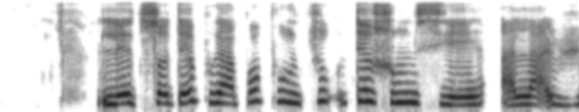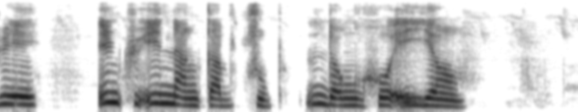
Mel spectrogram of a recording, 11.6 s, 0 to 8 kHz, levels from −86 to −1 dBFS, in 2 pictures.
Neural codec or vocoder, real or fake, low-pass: vocoder, 22.05 kHz, 80 mel bands, WaveNeXt; fake; 7.2 kHz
